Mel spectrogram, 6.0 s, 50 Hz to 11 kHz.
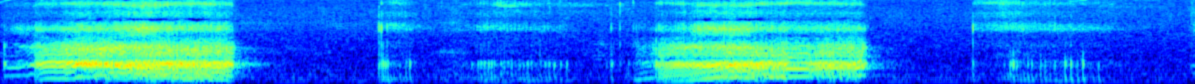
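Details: Sleeping pug, twitching, with loud, rough, rattling snores on each in-breath and quieter snuffling out-breaths, about 20 breaths a minute; snoring.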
